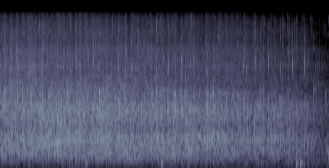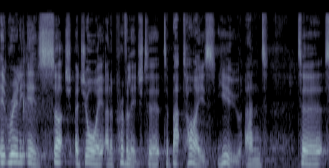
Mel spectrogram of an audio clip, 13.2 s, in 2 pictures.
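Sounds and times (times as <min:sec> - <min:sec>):
cheering and applause: 0:00.0 - 0:07.1
speech: 0:06.6 - 0:13.1.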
